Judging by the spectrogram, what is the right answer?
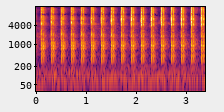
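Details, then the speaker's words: Chinese diesel heater fuel pump in a Transit Jumbo camper van, priming mode: crisp, evenly spaced steady ticks several per second as the pump draws fuel from the tank; normal priming. "And now you'll hear the pump start ticking, and that should be priming and pulling the full fuel through."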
